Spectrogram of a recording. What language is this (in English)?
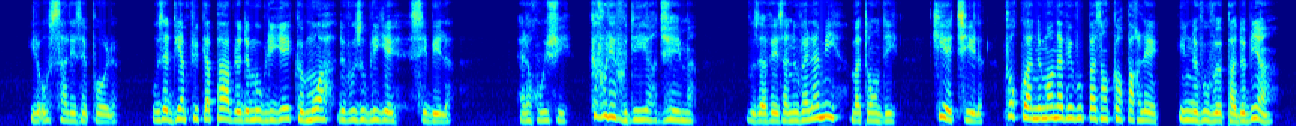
French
